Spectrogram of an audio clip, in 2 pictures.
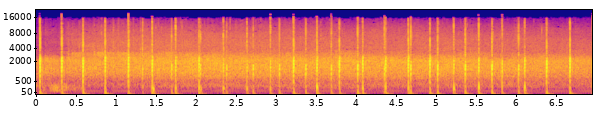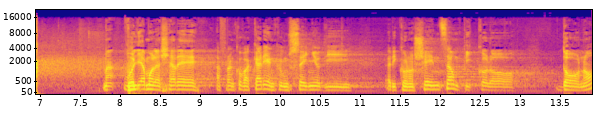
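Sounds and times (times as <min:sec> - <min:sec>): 
audience applauding at an evening gathering in Trieste Italy: 0:00.0 - 0:07.8
sharper individual claps: 0:00.0 - 0:07.8
speech: 0:07.8 - 0:13.8.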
